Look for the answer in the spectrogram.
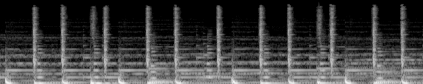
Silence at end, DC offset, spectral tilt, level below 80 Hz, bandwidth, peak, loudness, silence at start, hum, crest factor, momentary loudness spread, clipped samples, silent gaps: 0 s; under 0.1%; -5 dB/octave; -14 dBFS; 17.5 kHz; 0 dBFS; -14 LUFS; 0 s; none; 12 dB; 3 LU; under 0.1%; none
